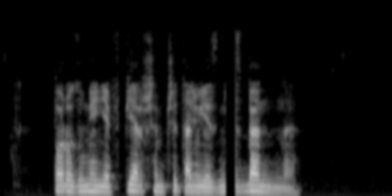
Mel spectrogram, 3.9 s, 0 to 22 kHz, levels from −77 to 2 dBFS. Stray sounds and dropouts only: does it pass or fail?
fail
